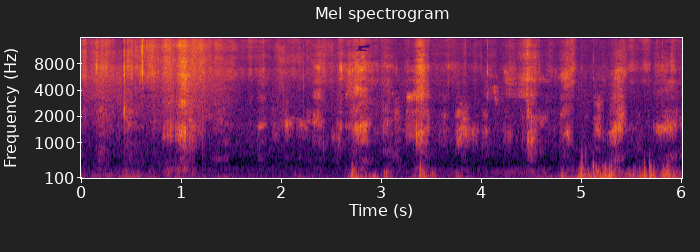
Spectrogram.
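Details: Pit Bulls in mock fight. Quieter low growls come in short bursts around the middle and a louder rumbling stretch near the end, with soft panting and movement noise in between.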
